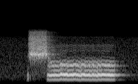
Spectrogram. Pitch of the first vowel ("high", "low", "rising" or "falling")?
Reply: high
